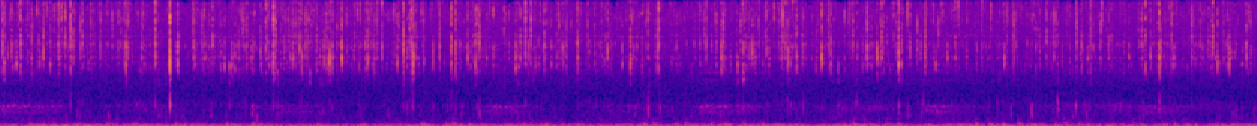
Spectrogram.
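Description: Underwater sound picked up by a GoPro in its housing while submerged: a steady low rumble with a dense, irregular crackle of sharp little clicks, the kind of crackle heard on a coral reef.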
